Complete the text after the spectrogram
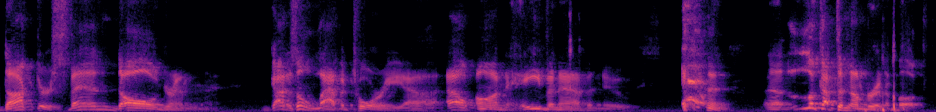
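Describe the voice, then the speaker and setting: An actor playing a harried, gruff newspaper editor in a 1940s-style radio serial, stammering and barking clipped orders, recorded at a distance. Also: male voice, mid-range voice, huge pitch swings, a little slow, sharp tone, a little hiss or hum, full character voice. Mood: gruff, hurried. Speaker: actor in a live radio play. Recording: distant, far from the mic.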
